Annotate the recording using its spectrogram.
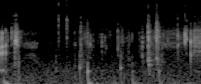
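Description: Faint computer keyboard keystrokes: a few scattered key presses as a command is typed and entered to run a script.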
